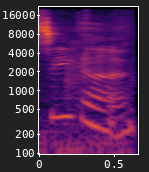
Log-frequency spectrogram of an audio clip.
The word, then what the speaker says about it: Sega: That's Sega.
